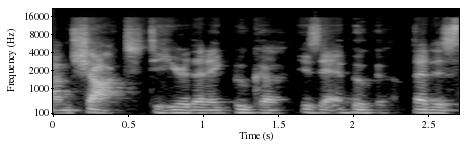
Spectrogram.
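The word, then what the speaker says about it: Egbuka: But um I mean that I I love that you have Tez to back up Ibuka here. I didn't realize you don't pronounce the G, by the way.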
